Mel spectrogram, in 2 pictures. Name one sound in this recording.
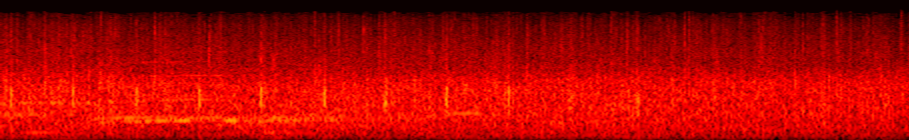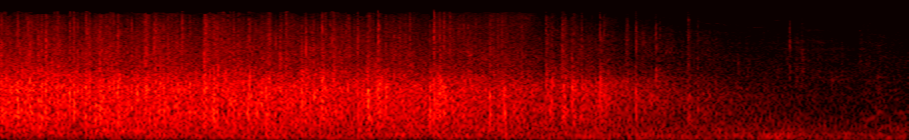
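An audience applauds loudly in a large hall, then the applause fades away.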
